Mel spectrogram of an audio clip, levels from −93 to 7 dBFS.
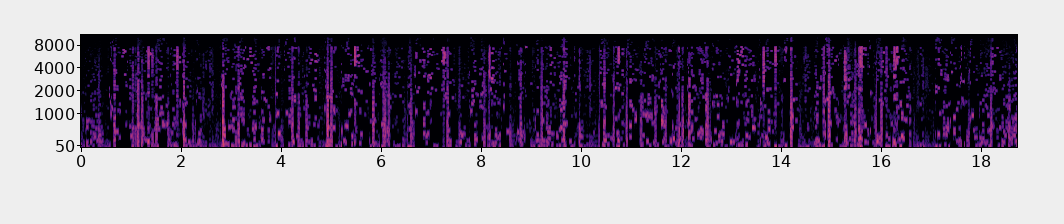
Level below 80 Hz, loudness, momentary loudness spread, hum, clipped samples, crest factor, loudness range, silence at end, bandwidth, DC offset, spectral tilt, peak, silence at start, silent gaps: -58 dBFS; -42 LUFS; 15 LU; none; under 0.1%; 26 dB; 5 LU; 0 s; 10.5 kHz; under 0.1%; -2 dB/octave; -18 dBFS; 0 s; none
